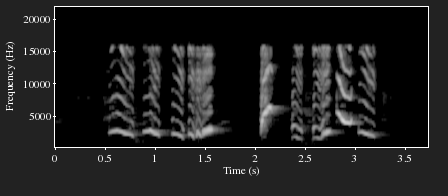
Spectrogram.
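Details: Orange-headed thrush male singing as a lure for other birds to answer: two phrases of slurred whistles sweeping up and down, each about a second long, separated by a half-second pause.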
